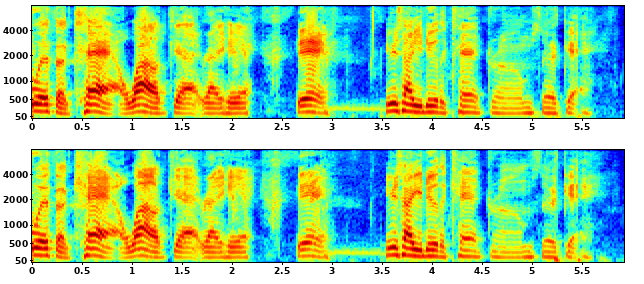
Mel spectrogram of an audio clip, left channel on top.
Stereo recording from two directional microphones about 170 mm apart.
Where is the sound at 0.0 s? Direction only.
20° right (ahead or behind).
